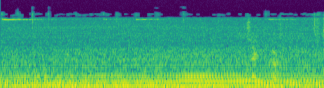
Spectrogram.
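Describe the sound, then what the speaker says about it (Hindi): A Tata Nexon diesel in third gear accelerates under turbo boost, its engine giving a loud, steady whirring drone that climbs slightly in pitch toward the end, while a voice talks over it. "भाई बूस्ट देखो टर्बो का"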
